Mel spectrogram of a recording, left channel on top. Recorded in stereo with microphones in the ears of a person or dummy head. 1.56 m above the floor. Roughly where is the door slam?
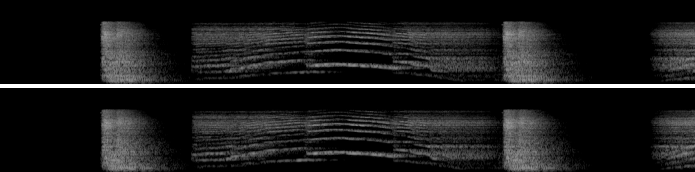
Left.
